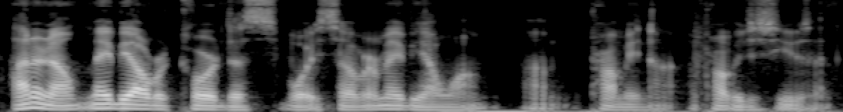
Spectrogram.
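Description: Gravelly low-voiced male podcast host. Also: no room sound, studio quality. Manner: rambling, halting with many fillers. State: feeling a little low. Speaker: opera chorus singer. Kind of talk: casual solo intro and interview.

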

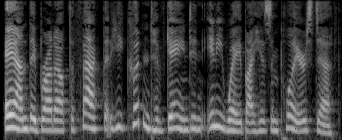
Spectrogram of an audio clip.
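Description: A woman's voice: on the high side, moderate pace, close to an everyday voice. A woman playing a determined, principled newspaperwoman in a 1940s radio drama, speaking in an assertive, articulate and polite way. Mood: resolute, challenging. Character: determined, principled newspaperwoman investigating a murder case.

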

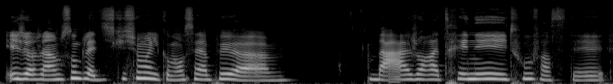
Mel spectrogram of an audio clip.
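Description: Chatty young French woman, crisp dry voice. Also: fairly high pitch, no room sound. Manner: chatty, many fillers and quick asides. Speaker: podcast host. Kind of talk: casual storytelling monologue. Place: lives in Germany.

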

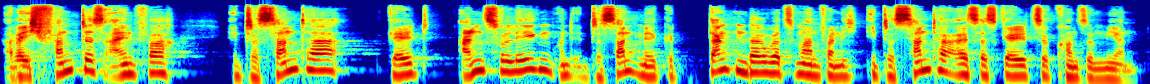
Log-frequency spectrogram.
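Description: A man from Germany, a podcast interview guest, telling his story in a lively way with frequent restarts and repeated words. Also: a little high, brisk, husky.

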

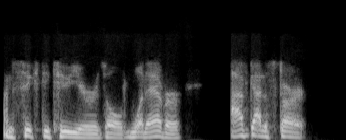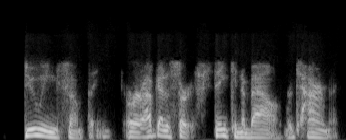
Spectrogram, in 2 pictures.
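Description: A man's voice: medium pitch, vocal fry, slightly rough, no echo. Man explaining over a tinny line. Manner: measured, explanatory, frequent "you know" and "kind of". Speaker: business advisor guest. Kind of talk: explanatory interview talk. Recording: dry tinny phone-like line.

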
